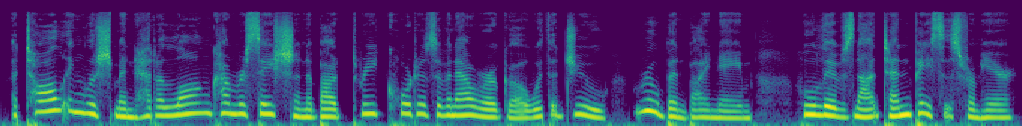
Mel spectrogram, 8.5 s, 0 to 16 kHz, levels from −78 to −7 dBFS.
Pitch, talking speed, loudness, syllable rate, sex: 215 Hz, 190 wpm, -17 LUFS, 5.1 syllables/s, female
